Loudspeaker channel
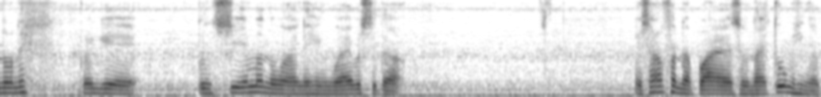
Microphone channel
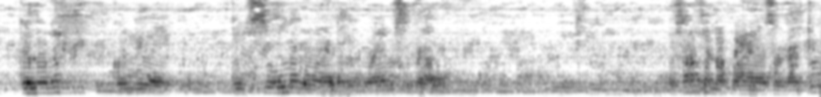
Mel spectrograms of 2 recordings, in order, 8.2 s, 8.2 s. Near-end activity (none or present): present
